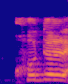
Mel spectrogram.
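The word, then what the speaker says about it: chord: 확인할 수 있습니다 다음은 코드를 에러 la 주 입니다 코 들은 현 모양의 있다는 의미인데요 발음은 코드 에 가깝습니다 코드를 에러 레이 션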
